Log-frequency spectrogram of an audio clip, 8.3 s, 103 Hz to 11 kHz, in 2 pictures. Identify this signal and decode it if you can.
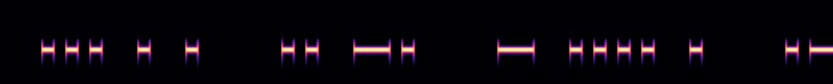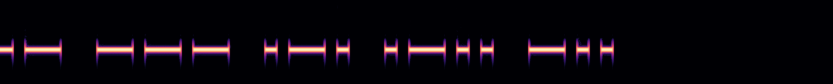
Morse code, heard as a keyed tone, about 20 wpm, 700 Hz. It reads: SEE IN THE WORLD
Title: Sets of 9 Words - 20wpm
